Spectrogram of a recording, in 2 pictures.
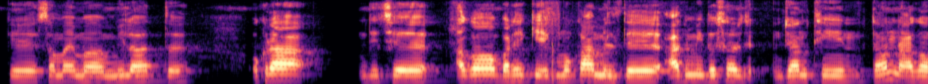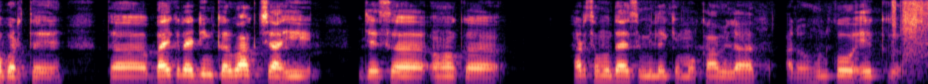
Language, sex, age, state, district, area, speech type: Maithili, male, 18-30, Bihar, Saharsa, urban, spontaneous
